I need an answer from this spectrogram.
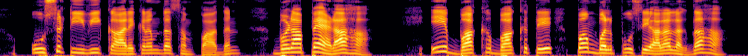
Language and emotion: Dogri, disgusted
